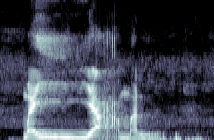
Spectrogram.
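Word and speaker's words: مَنْ يَعْمَلْ: Kalau kita baca man, berarti kan idhar, nunnya dijelaskan. Sekarang bertemu dengan ya, maka diidghamkan, dimasukkan. Nun sukunnya tadi dimasukkan ke dalam huruf ya, ya. Berarti bacanya mayyamal. Mayyamal.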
